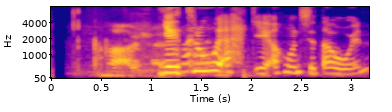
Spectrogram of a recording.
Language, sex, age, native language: Icelandic, female, 14, Icelandic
